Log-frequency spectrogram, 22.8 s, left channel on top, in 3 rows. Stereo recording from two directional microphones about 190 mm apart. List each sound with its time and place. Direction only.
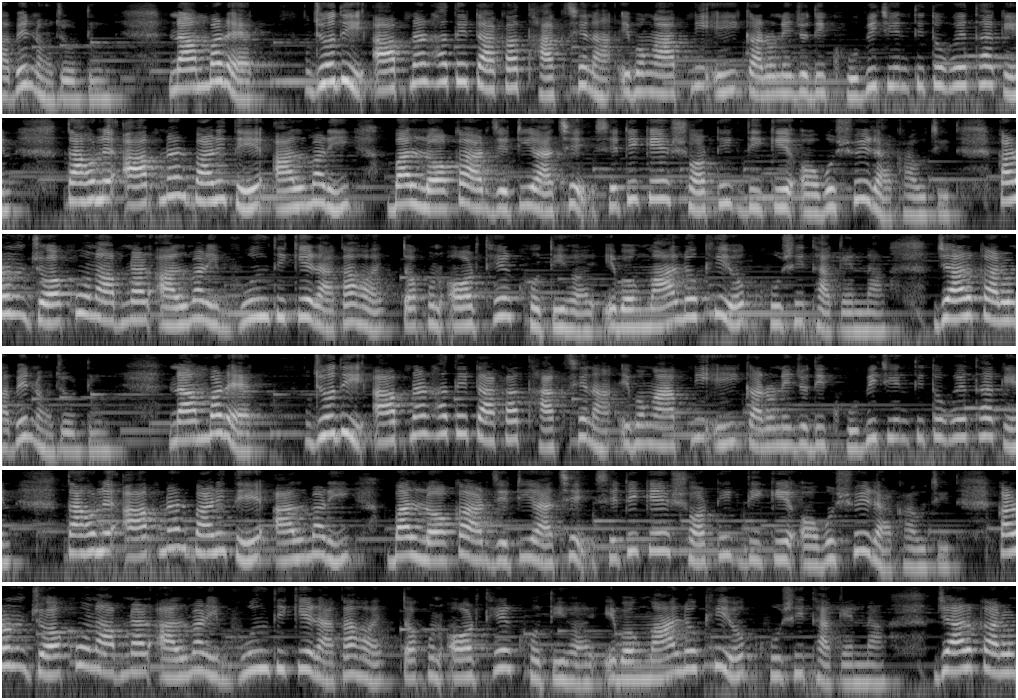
0.0 s a woman's voice: 35° right (ahead or behind)
6.5 s a woman's voice: 20° right (ahead or behind)
8.1 s a woman's voice: 40° right (ahead or behind)
22.2 s a woman's voice: 20° right (ahead or behind)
